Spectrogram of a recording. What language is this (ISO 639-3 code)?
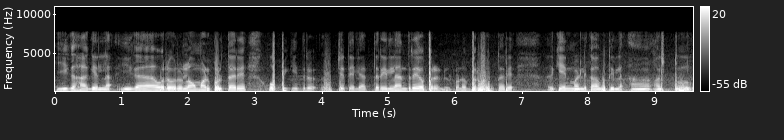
kan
